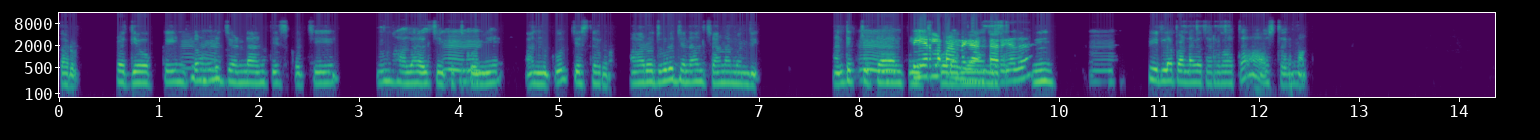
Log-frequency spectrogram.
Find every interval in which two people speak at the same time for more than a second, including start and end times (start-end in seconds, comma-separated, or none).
8.0-9.5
